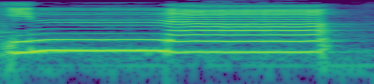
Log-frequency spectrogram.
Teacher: نون مشدد ہے تو اس میں غنہ کریں گے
